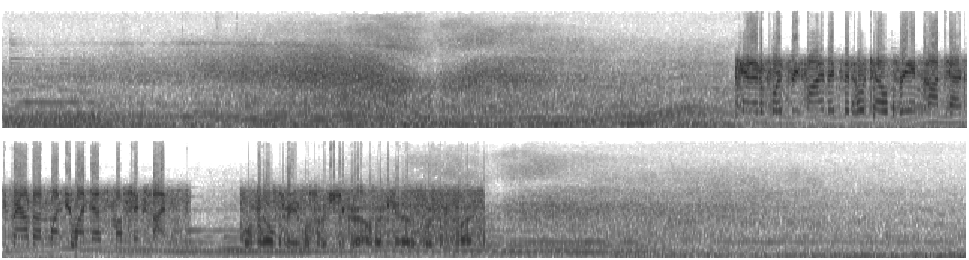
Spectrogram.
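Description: A jet airliner's engines roar and whine steadily as it approaches.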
